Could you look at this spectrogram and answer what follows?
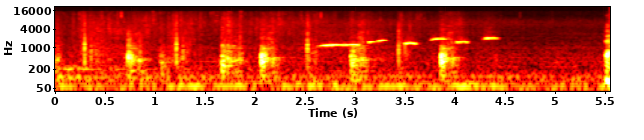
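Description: Someone in Fallout 3 whistles a short tune of gliding rising notes at moderate distance, set against soft footsteps and faint background noise.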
